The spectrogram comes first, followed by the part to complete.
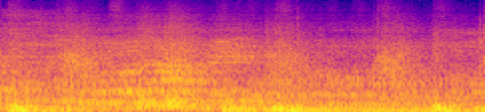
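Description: Live worship band: a group of singers singing together over bass guitar and a steady beat of about two strokes a second.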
